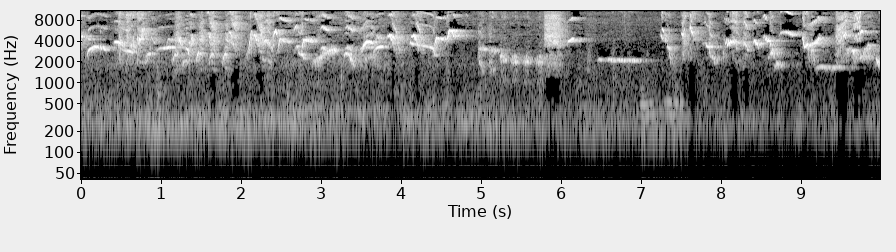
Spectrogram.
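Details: White-rumped shama singing on meeting a rival: a rich, fast stream of high whistles, sweeps and chattering notes with a few sustained pure tones, continuous and varied throughout.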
